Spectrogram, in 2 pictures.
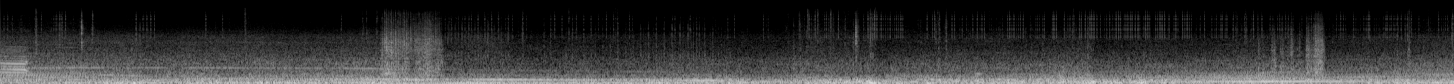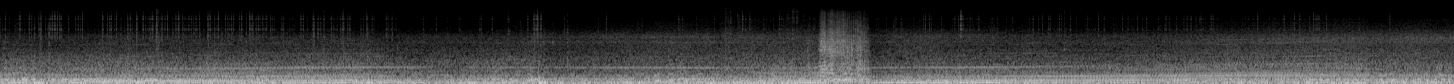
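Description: BMW E46 M3's S54 straight-six engine heard from inside the cabin on track, its revs rising and falling through the corners and straights, over steady road and tyre noise. Two sharp knocks, one about four seconds in and another about two-thirds of the way through.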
